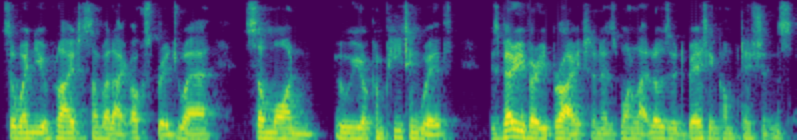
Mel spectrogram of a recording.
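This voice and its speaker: A man's voice: lowish voice, level tone. Chatty young man, slightly muffled audio. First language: Urdu. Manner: chatty, self-deprecating, quick asides. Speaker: podcast host. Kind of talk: casual interview chat.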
